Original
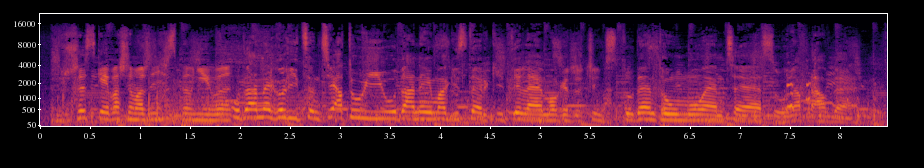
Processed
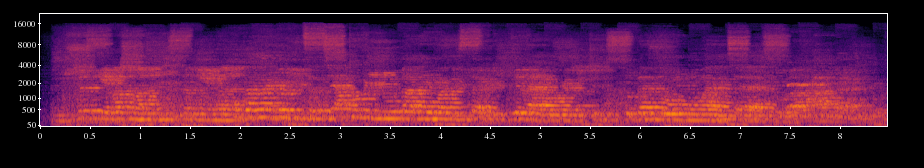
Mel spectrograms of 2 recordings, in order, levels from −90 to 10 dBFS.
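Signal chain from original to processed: gated-style reverb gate 200 ms flat, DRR -7.5 dB; trim -8.5 dB

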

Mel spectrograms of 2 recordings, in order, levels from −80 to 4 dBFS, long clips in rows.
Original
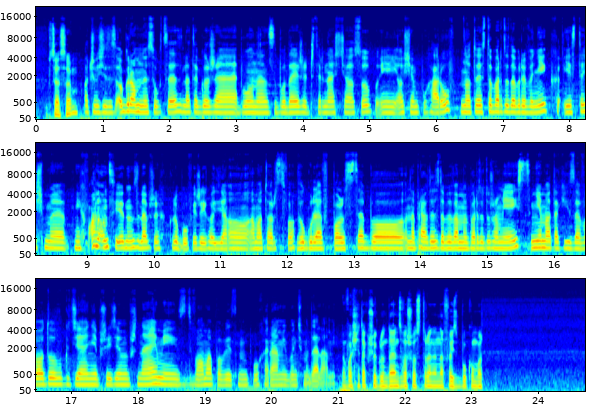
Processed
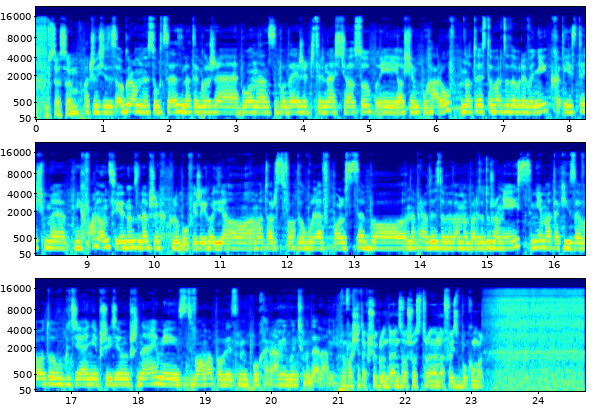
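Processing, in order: tilt EQ +2 dB/octave; upward compressor, threshold -25 dBFS; peak limiter -29.5 dBFS, peak gain reduction 19 dB; doubling 26 ms -9 dB; trim +9 dB

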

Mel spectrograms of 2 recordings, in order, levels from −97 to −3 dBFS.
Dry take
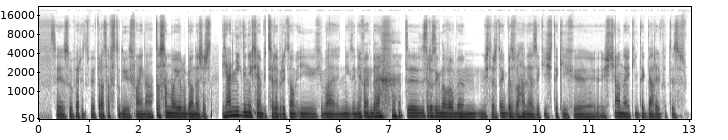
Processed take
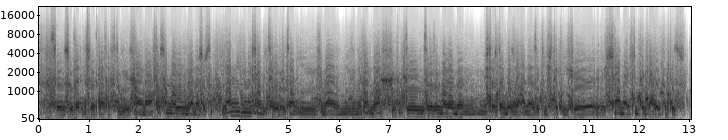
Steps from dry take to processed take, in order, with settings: median filter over 15 samples; peaking EQ 590 Hz +7 dB 0.68 oct; reverberation, pre-delay 3 ms, DRR 19 dB; sine folder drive 6 dB, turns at -8.5 dBFS; compression, threshold -24 dBFS, peak gain reduction 12.5 dB; high-pass 320 Hz 24 dB/octave; waveshaping leveller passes 2; low-pass 6.9 kHz 12 dB/octave; tilt shelf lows +4 dB, about 1.3 kHz; frequency-shifting echo 441 ms, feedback 53%, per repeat +140 Hz, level -20 dB; waveshaping leveller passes 3; swell ahead of each attack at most 26 dB/s; trim -3.5 dB

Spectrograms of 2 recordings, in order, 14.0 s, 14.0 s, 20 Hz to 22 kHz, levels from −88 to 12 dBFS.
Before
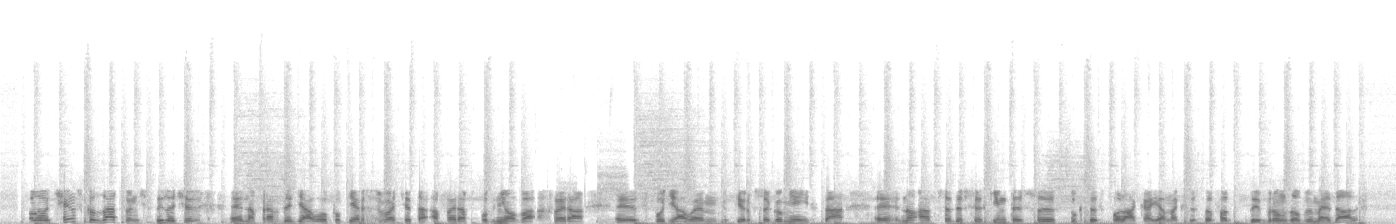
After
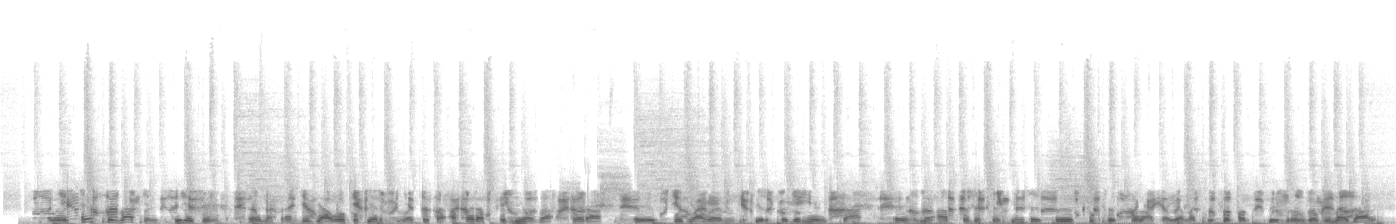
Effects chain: three bands offset in time highs, mids, lows 30/180 ms, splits 1.1/5.7 kHz; rotary cabinet horn 0.8 Hz; trim +7 dB

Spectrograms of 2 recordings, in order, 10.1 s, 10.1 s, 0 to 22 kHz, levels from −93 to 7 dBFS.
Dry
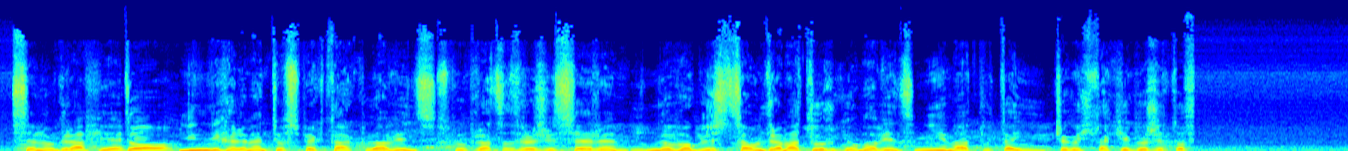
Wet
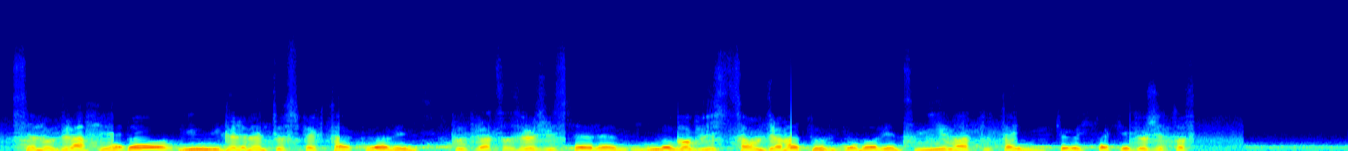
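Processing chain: formant shift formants +6 st; LFO low-pass square 0.59 Hz 680–1700 Hz

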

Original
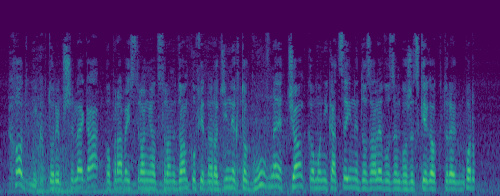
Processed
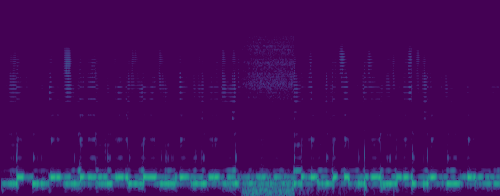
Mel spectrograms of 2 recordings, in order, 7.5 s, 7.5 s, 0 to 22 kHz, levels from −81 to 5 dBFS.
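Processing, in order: vocoder on a broken chord bare fifth, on C4, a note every 237 ms; 3.60–4.40 s: room tone; 5.46–5.90 s: resonant low shelf 250 Hz +7 dB, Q 3; inverse Chebyshev band-stop 550–2400 Hz, stop band 40 dB; doubling 15 ms -7 dB; feedback delay 702 ms, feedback 58%, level -18.5 dB; compression 6:1, threshold -42 dBFS, peak gain reduction 18 dB; FFT filter 230 Hz 0 dB, 2 kHz +14 dB, 3.9 kHz -3 dB; trim +8 dB

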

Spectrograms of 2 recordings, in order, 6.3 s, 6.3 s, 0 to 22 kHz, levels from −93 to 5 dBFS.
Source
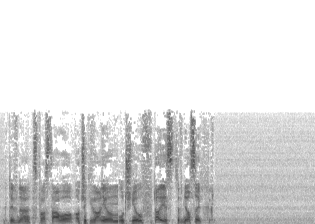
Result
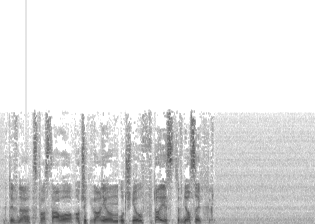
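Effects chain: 1.70–2.98 s: gate -27 dBFS, range -8 dB; clicks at 0.52 s, -15 dBFS; trim -2 dB

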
